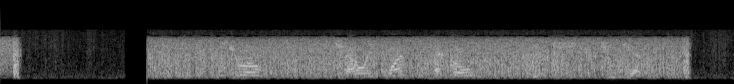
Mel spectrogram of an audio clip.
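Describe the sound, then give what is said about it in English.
A faint, garbled voice comes through a thick wash of radio static, band-limited and hissy, lasting several seconds after a brief cutout before ending abruptly. “I could hear a little bit of voice, but there was a lot of static on my signal.”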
